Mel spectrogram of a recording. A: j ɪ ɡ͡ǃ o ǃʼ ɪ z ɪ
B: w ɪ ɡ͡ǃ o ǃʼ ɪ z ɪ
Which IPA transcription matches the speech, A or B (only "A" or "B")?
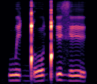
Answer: B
